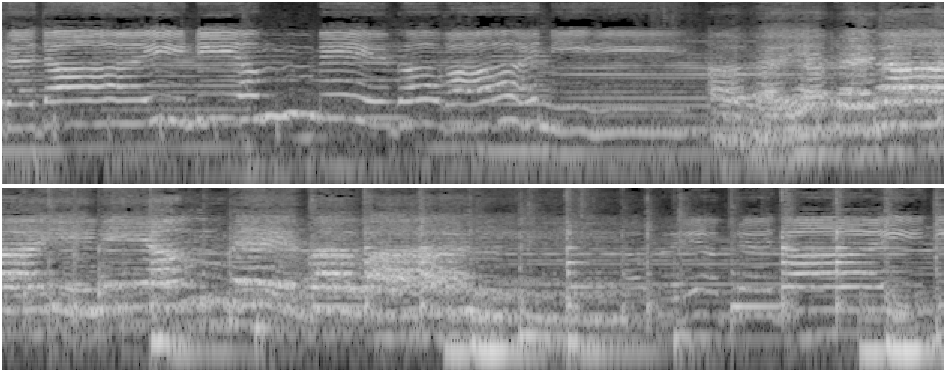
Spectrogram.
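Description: Devotional bhajan singing: a melody of long, bending held notes over a steady instrumental drone, with hand-drum beats coming in about halfway.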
